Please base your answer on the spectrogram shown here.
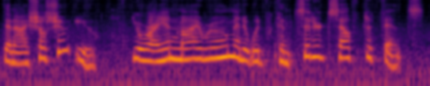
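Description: A woman playing a formidable, brisk spinster travel writer with a crisp, commanding manner in an amateur radio drama. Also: fairly high pitch, darkish tone, close to an everyday voice. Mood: stern.

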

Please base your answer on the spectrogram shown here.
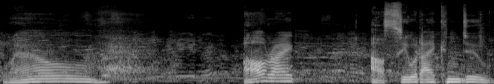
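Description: An actor playing an upright, earnest preacher who pleads and reasons with others in a radio drama. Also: male voice, mid-range voice, drawn-out words, crowd noise. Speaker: reverend at a mission.

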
